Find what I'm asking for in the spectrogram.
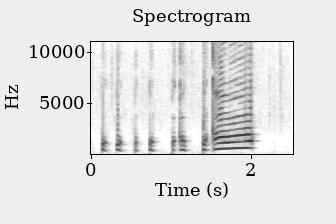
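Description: A voice imitating a chicken: six short clucks in an even rhythm, then a drawn-out rising squawk, loud and close against silence.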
